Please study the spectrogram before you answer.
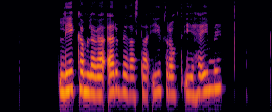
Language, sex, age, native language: Icelandic, female, 60-69, Icelandic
